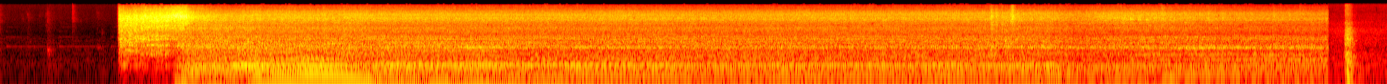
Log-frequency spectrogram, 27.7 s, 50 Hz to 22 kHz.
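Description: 1995 Mustang 5.0 HO's 302 Windsor V8 running loud through exhaust with the mufflers replaced by straight pipe and the catalytic converters still in place. It comes in suddenly about two seconds in and is held at fairly steady revs for over twenty seconds, then drops away sharply with a click near the end.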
